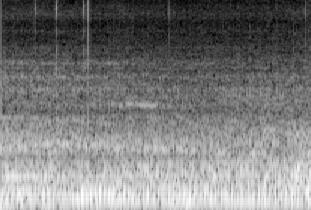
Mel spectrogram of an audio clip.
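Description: A motor scooter's small engine running steadily while riding along, heard from the rider's seat as a low hum mixed with wind and road noise.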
